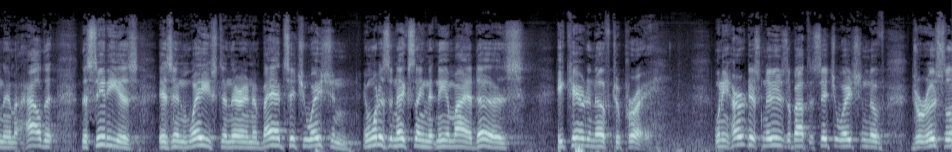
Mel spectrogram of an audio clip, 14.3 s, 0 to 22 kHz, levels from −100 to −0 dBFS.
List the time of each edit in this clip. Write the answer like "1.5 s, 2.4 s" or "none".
5.4 s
